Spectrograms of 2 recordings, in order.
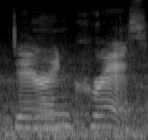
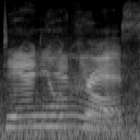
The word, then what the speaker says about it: Darren Criss: She mispronounced the name. Darren Criss. She said Daniel Criss.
